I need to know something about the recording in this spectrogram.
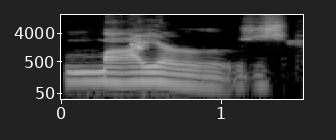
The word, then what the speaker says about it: Myers: okay first of all let's say it correctly Michael Meyers Michael Mars what he no you're say you're saying Mars like the like the planet Mars Michael Mars okay if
